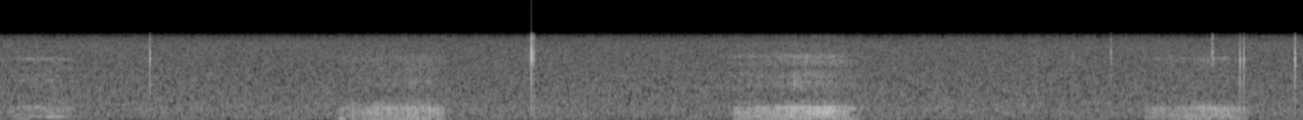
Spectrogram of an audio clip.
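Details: Sleeping pet with soft, rumbling snores about every four seconds over quiet room hiss, recorded with a camera's built-in audio: snoring.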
